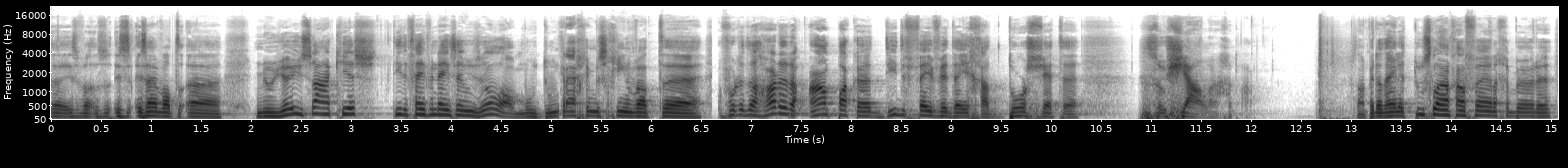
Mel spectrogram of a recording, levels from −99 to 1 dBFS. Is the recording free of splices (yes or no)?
no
